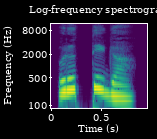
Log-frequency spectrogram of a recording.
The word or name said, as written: ವ್ರತಿಕ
